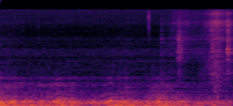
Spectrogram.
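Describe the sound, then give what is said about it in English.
A deep, sustained rumble of thunder rolls through, shaking the ground, heavy in the low end and steady in loudness for a few seconds, with faint higher crackles near the end. “Thunder! It just shook the ground beneath me.”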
